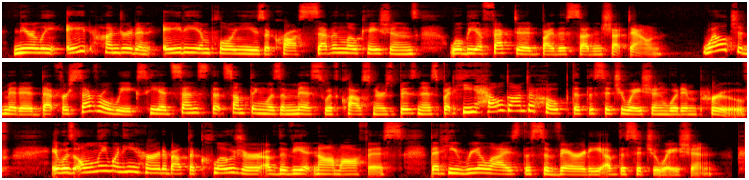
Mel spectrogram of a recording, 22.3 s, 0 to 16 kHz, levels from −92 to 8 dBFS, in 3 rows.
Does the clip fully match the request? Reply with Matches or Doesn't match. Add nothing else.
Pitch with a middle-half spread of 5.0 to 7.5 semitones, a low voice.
Doesn't match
